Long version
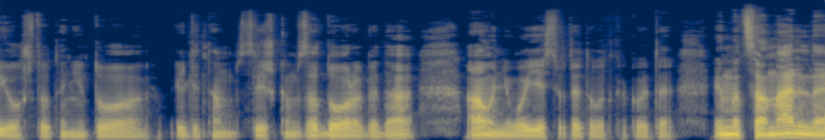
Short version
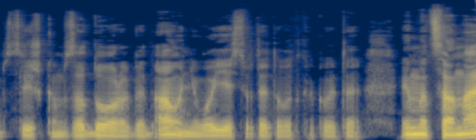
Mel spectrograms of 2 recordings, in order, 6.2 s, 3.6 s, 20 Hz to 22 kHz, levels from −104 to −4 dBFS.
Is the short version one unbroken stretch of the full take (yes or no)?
no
